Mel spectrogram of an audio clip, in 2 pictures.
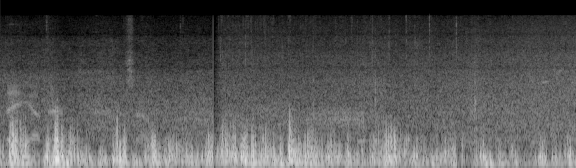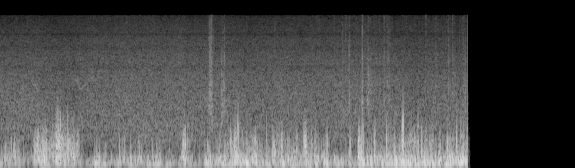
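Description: Strong wind gusts and buffets the microphone outdoors.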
